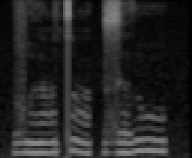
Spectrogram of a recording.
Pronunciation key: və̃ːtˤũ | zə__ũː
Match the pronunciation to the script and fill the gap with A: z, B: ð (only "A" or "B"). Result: B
